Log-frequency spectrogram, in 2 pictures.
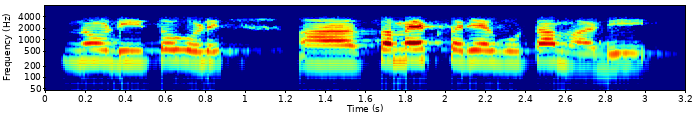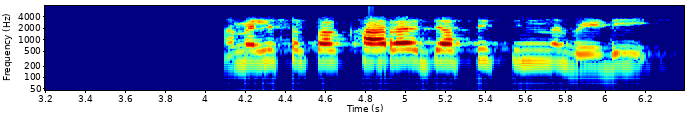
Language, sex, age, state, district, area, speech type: Kannada, female, 18-30, Karnataka, Davanagere, rural, conversation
